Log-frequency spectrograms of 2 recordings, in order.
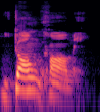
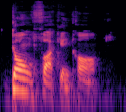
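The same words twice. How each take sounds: First: Said in the usual way. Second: Cold final warning to the caller; stressed repeat. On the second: Real, not acted.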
